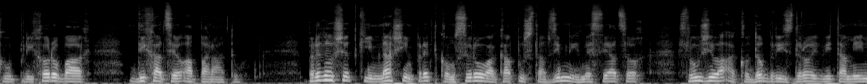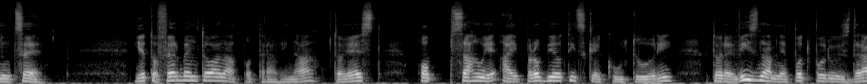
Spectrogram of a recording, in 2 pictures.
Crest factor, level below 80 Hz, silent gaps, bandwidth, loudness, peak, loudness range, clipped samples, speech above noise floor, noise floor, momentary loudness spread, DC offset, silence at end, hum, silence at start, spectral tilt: 18 dB; -50 dBFS; none; 18.5 kHz; -21 LUFS; -4 dBFS; 2 LU; under 0.1%; 26 dB; -47 dBFS; 10 LU; under 0.1%; 0 s; none; 0 s; -7 dB/octave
